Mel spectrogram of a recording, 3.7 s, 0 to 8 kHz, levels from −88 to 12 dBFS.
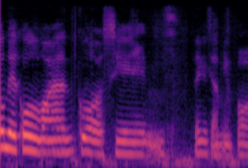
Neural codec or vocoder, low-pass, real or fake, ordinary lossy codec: codec, 16 kHz, 1 kbps, FreqCodec, larger model; 7.2 kHz; fake; none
